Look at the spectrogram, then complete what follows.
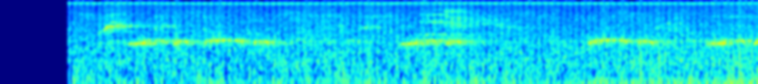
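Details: Magpie geese roosting and feeding in a tall mango tree at Oonoonba, Townsville, Far North Queensland, in the morning. Faint, nasal, slightly rising honks come in short repeated series over a steady background hiss.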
